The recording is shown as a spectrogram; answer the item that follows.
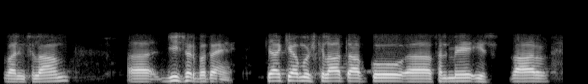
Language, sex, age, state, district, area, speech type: Urdu, male, 45-60, Uttar Pradesh, Rampur, urban, conversation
